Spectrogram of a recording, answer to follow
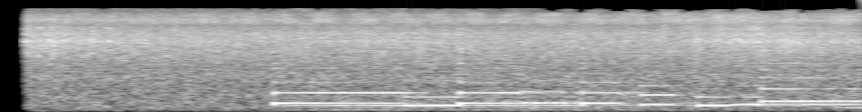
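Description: Gentle background music of plucked guitar notes, which starts about a second and a half in, over a steady rush of running water.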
